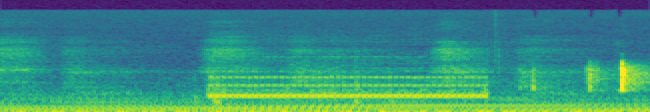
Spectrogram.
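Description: A phone ringback tone heard through a phone's speaker as an outgoing call rings: one steady ring lasting about a second, starting a little under a second in, over a low background hum.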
